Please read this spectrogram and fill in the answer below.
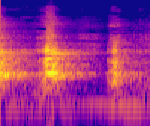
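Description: A dog barking twice: a loud bark about half a second in and a weaker one about a second and a half in.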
